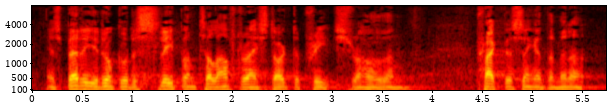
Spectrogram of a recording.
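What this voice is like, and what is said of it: Northern Irish accent. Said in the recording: “Probably take you a wee while to get used to my accent. I was brought up in Northern Ireland”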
